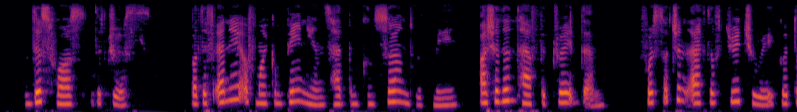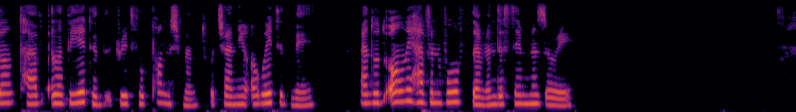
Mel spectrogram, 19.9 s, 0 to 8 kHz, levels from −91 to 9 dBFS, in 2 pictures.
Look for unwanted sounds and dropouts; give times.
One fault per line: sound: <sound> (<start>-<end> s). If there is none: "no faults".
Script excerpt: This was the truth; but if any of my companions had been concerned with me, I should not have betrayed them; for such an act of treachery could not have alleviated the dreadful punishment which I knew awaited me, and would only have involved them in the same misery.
no faults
